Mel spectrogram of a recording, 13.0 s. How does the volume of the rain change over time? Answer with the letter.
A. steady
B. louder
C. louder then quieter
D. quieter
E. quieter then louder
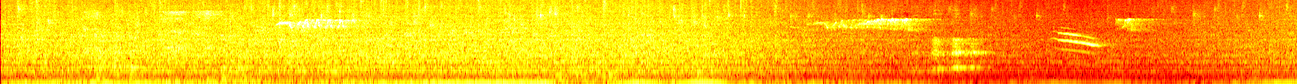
D.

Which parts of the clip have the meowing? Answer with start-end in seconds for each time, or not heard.
10.5-11.1.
